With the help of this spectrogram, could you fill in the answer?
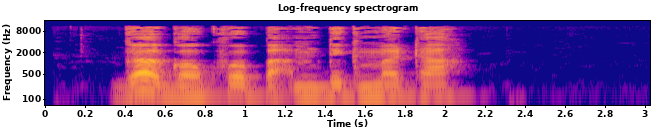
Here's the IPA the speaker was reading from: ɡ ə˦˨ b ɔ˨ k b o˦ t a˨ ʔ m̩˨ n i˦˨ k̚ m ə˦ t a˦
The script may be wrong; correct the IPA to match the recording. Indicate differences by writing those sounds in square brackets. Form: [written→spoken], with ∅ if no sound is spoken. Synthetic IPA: ɡ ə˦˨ [b→ɡ] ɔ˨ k [b→w] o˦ [t→p] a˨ ʔ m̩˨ [n→d] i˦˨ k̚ m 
